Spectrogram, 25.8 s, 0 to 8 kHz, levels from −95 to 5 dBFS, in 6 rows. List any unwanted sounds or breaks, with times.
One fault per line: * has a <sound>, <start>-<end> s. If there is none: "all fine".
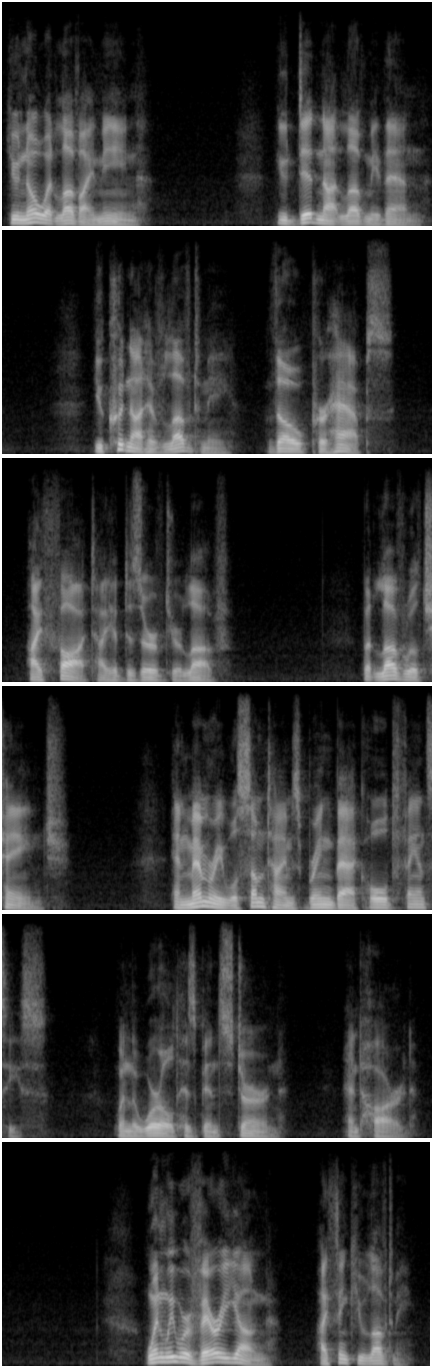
all fine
